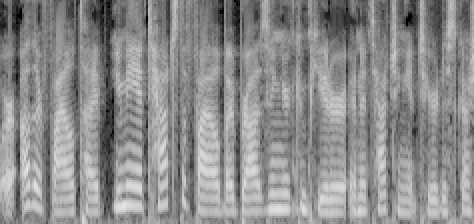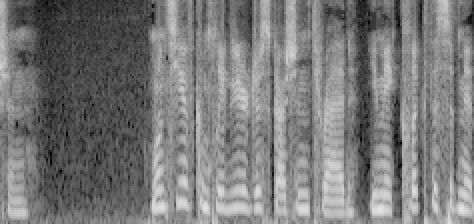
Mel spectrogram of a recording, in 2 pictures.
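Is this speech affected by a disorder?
No.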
